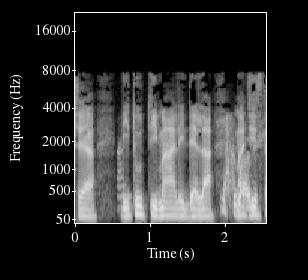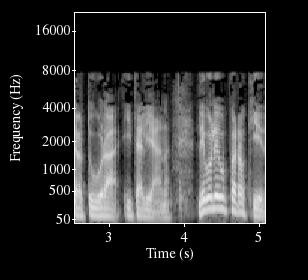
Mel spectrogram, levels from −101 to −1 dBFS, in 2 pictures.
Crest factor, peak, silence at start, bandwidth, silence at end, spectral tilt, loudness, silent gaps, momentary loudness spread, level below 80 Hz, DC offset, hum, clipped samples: 16 dB; -2 dBFS; 0 s; 8 kHz; 0 s; -6 dB/octave; -17 LUFS; none; 10 LU; -46 dBFS; under 0.1%; none; under 0.1%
